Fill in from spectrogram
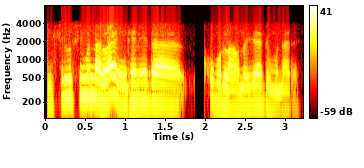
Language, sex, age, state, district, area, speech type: Bodo, female, 45-60, Assam, Kokrajhar, urban, conversation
